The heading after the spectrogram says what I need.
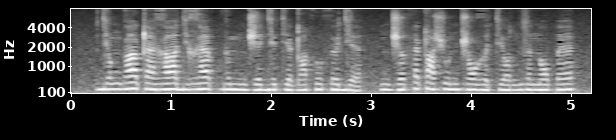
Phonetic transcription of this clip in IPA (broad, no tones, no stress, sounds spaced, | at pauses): dʲ ɔ ŋ ɡ a ʈ æ ɣ a dʲ ə ɣ æ p ɡ ʏ m n d͡ʒ e dʲ ə tʲ æ ɖ ɑ θ u θ ʏ dʲ ɛ | n d͡ʒ ə θ æ ʈ ɑ ʃ u n d͡ʒ ɔ ɣ ə tʲ ɔ d n z ə n ɔ p ɛ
